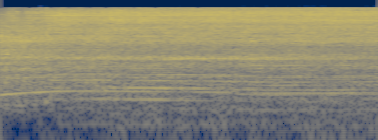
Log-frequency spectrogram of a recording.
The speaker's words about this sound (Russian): После этого женщина пропала вместе с ключами от сейфа с документами. Чтобы их заполучить, сейфы пришлось резать болгаркой.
